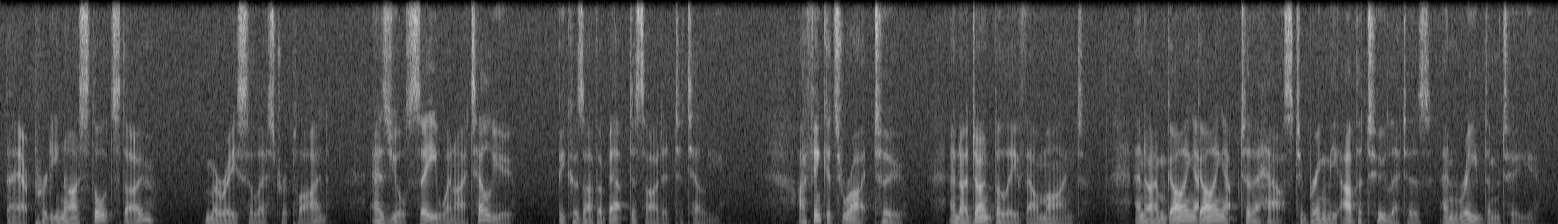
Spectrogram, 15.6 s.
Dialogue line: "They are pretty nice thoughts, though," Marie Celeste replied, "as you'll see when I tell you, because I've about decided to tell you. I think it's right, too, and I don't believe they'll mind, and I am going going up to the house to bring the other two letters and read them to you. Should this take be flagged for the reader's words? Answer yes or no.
no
